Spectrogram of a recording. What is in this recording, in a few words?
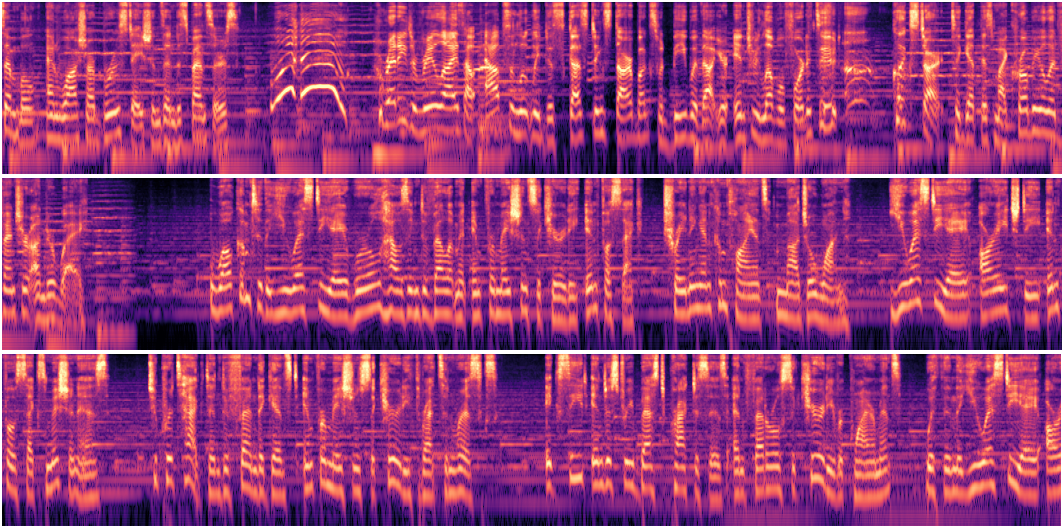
e-learning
